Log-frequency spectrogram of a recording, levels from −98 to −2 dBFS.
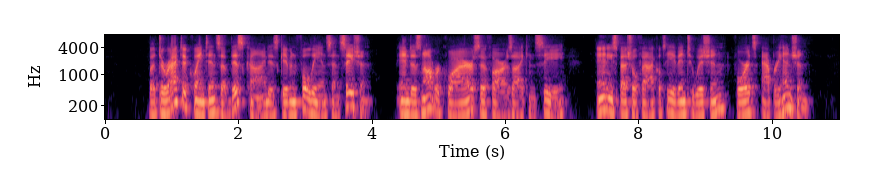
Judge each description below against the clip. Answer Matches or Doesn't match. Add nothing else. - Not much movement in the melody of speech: Matches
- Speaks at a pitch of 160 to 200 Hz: Doesn't match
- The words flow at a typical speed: Matches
